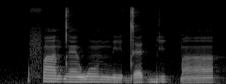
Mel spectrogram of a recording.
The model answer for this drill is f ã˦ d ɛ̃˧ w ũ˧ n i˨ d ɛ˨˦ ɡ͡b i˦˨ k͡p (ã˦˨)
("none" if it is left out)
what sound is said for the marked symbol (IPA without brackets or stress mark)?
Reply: ã˨˦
